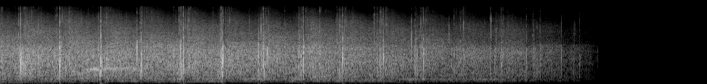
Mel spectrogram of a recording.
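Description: A large audience claps in an echoing hall.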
